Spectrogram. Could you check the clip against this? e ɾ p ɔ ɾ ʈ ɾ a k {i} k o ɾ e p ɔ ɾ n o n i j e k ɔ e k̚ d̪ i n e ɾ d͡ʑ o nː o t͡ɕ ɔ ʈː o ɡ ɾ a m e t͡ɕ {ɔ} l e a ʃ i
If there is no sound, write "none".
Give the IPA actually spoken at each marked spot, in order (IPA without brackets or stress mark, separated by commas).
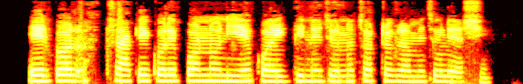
e, o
